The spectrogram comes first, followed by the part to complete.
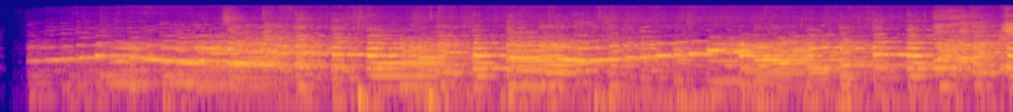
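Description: Piano music in a classical style, starting after a brief silence at the very beginning.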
